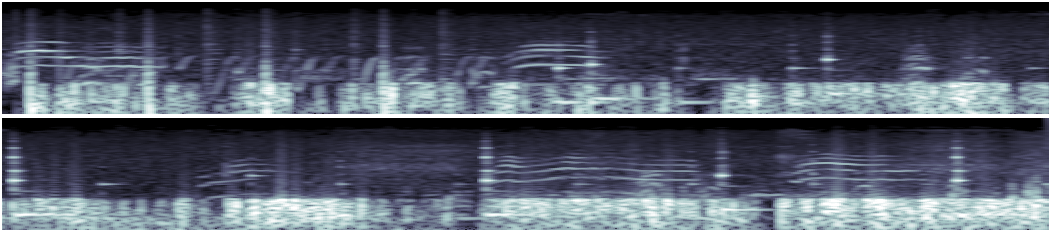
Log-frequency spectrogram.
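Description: Cat meowing repeatedly, about half a dozen short calls that rise and fall in pitch, over a steady low rumble with heavy low thumps.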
